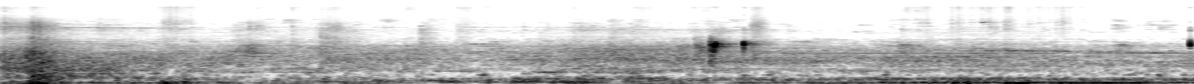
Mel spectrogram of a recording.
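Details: Steady low rumble and background hiss with a couple of brief knocks near the middle, and no clear bird or other animal voice.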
